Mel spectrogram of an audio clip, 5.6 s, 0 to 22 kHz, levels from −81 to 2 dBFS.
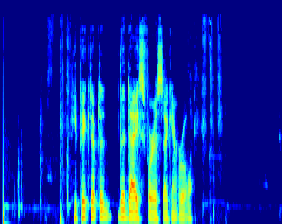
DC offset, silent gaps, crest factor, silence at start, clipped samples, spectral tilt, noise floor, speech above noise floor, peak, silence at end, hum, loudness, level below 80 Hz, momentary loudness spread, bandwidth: under 0.1%; none; 22 dB; 0.05 s; under 0.1%; -4 dB/octave; -79 dBFS; 55 dB; -4 dBFS; 1.25 s; none; -23 LUFS; -52 dBFS; 24 LU; 16.5 kHz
